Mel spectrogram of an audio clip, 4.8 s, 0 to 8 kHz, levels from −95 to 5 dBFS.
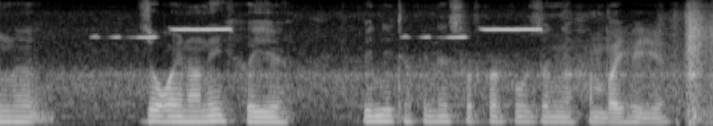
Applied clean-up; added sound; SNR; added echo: none; Bird vocalization, bird call, bird song; 2 dB; none.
